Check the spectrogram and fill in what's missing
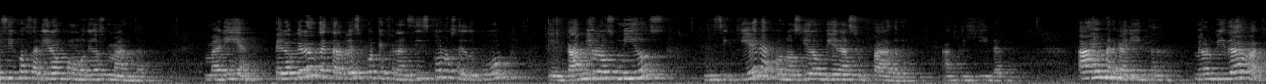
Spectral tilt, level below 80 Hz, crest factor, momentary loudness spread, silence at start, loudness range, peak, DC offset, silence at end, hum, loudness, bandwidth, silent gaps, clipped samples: -5.5 dB/octave; -44 dBFS; 20 dB; 15 LU; 0 s; 3 LU; -4 dBFS; under 0.1%; 0 s; none; -24 LUFS; 11 kHz; none; under 0.1%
